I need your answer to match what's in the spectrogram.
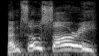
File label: saying im so sorry funny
